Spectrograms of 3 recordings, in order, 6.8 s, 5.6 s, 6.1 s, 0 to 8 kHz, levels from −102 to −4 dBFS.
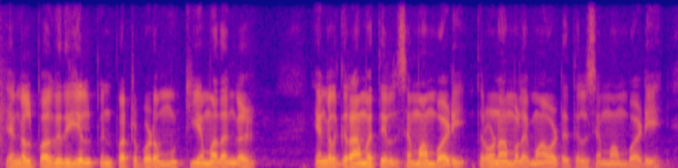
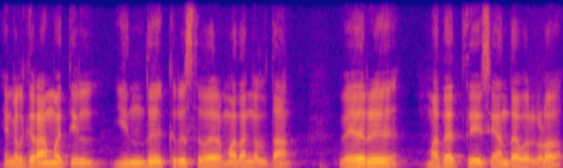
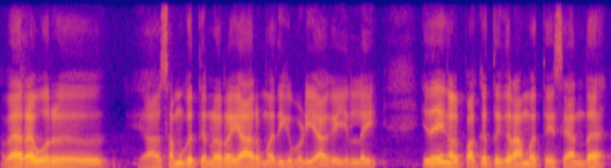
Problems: none marked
